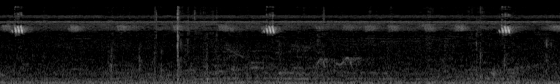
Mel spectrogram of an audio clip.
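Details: Loud, clear high chirps from a cricket known locally as jhingur, three pulses about two and a half seconds apart over a thin steady insect hum.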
